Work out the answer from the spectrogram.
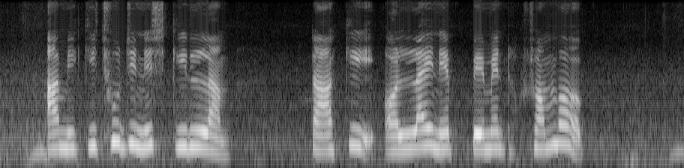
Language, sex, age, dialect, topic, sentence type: Bengali, female, 18-24, Northern/Varendri, banking, question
